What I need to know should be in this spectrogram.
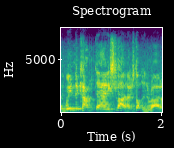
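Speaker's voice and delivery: ordinary talk, nothing marked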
